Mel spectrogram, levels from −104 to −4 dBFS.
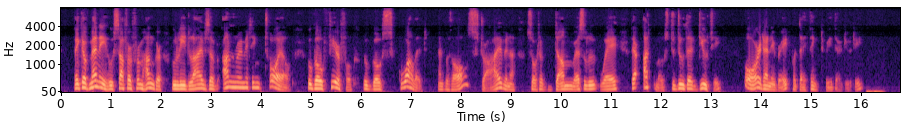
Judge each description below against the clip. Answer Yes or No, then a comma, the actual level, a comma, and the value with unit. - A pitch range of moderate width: No, wide, 5.8 semitones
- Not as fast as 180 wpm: Yes, average, 165 wpm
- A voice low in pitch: Yes, low, 130 Hz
